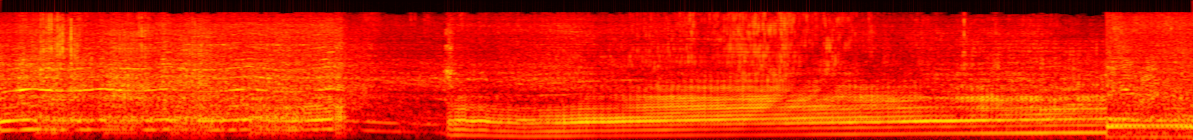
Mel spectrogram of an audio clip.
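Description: Supercharged Mini Cooper S four-cylinder accelerating hard. The engine note climbs, dips briefly about two seconds in, then rises steadily through the gear until an upshift drops the pitch near the end.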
